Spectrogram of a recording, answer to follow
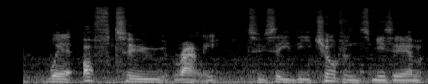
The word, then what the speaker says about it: Raleigh: Oh Valley ready wowie it's a rally that's how you say it we are now in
